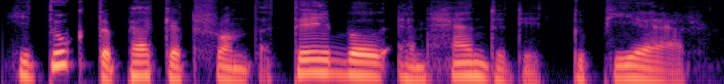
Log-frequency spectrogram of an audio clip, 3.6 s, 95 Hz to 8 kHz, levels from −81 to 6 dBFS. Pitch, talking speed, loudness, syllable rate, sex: 135 Hz, 200 wpm, -19 LUFS, 5.0 syllables/s, female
